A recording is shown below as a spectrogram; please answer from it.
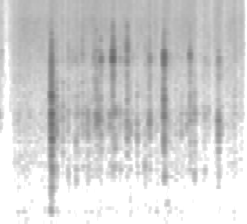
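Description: Near silence with faint computer keyboard typing, a scatter of soft key clicks as a name is entered into a spreadsheet.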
